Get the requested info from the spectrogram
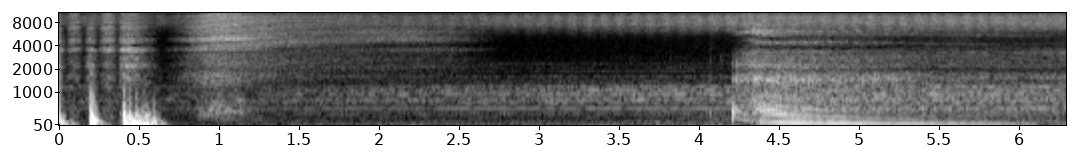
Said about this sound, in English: Inhale. Hold it at the top. Exhale. Inhale. Expand that diaphragm. Exhale.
